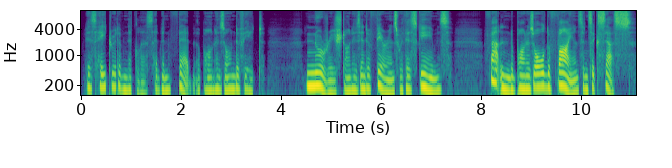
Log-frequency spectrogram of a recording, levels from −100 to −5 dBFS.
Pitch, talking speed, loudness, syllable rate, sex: 160 Hz, 135 wpm, -19 LUFS, 4.6 syllables/s, female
